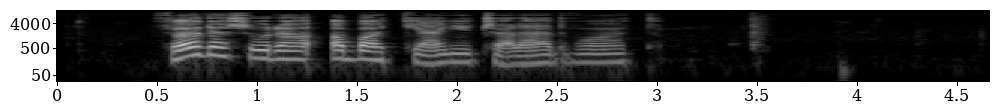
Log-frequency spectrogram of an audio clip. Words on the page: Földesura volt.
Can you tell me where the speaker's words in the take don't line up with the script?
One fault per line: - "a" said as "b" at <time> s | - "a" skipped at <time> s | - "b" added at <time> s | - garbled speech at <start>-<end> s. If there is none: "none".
- "a Batthyány család" added at 1.2 s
